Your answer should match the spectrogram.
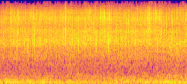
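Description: Sauce sizzling and crackling steadily in a crowded frying pan over a campfire at a winter bush camp, a continuous close hiss without pauses and no talk.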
